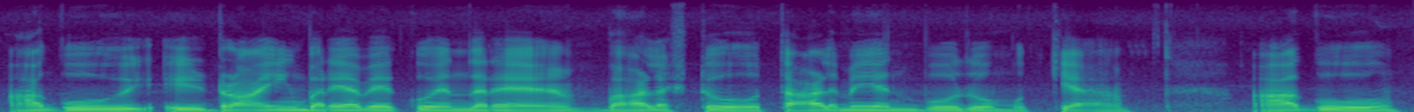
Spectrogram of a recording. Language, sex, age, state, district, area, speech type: Kannada, male, 45-60, Karnataka, Bangalore Rural, rural, spontaneous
